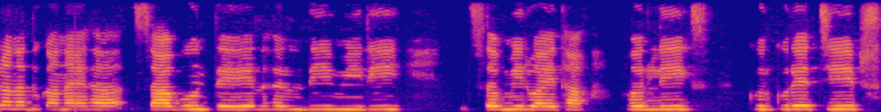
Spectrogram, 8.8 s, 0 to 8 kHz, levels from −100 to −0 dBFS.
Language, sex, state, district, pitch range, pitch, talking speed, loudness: Halbi, female, Chhattisgarh, Bastar, 225-235 Hz, 230 Hz, 100 wpm, -22 LUFS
